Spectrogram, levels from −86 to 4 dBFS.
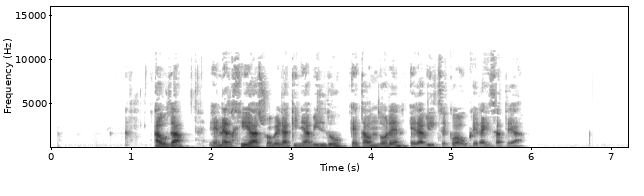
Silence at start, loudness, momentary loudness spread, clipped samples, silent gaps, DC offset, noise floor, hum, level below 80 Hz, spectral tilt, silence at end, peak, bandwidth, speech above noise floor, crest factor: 0.9 s; -23 LUFS; 13 LU; under 0.1%; none; under 0.1%; -80 dBFS; none; -58 dBFS; -5 dB/octave; 1.35 s; -2 dBFS; 11 kHz; 57 dB; 24 dB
